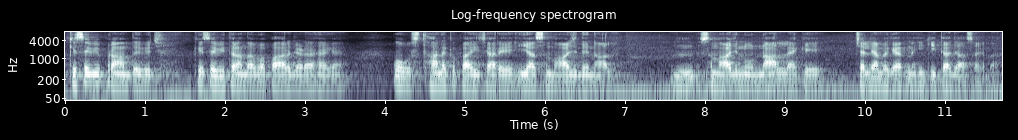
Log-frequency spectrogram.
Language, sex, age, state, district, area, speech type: Punjabi, male, 45-60, Punjab, Jalandhar, urban, spontaneous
